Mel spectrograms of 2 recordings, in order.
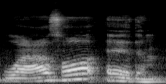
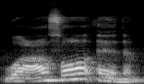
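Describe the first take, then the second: Both takes have the same delivery.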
